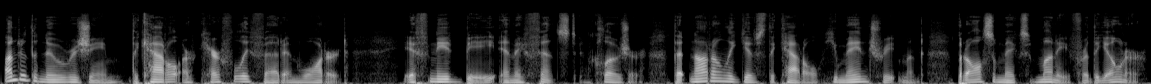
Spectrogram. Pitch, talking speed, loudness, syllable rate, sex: 105 Hz, 170 wpm, -23 LUFS, 5.6 syllables/s, male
